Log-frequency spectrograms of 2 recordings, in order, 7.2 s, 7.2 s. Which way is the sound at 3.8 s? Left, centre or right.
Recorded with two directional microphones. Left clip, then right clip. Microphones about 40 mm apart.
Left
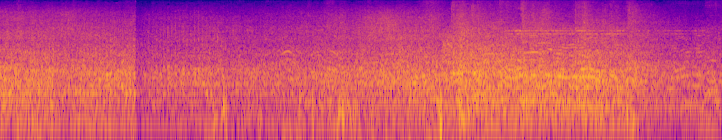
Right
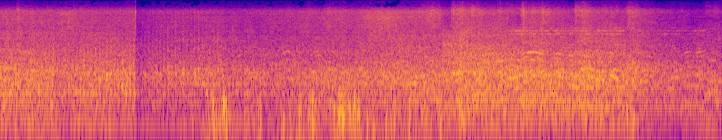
Centre.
